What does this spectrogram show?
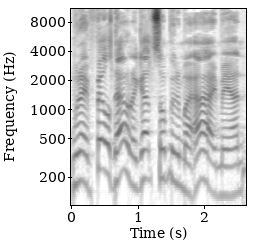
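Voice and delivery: high, fast mocking voice. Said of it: "I'm like".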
